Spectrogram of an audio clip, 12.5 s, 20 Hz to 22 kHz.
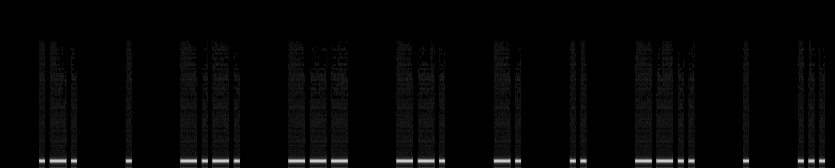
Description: Morse code, heard as a keyed tone, about 15 wpm, spaced as for 8 wpm, 1000 Hz. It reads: RECOGNIZES
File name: qotdfiles / 8wpm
